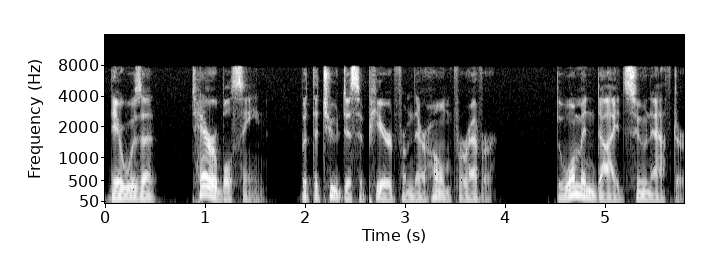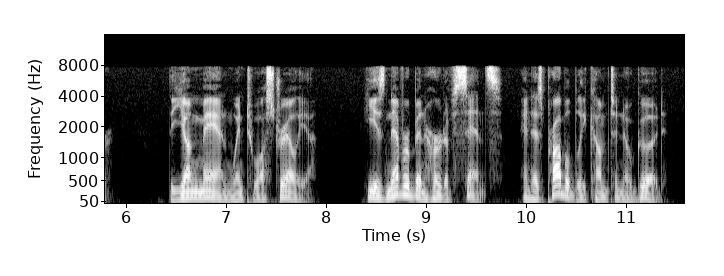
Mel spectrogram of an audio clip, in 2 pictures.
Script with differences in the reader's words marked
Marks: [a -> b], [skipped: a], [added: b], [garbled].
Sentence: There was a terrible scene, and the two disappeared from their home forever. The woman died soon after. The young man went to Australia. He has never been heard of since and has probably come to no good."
There was a terrible scene, [and -> but] the two disappeared from their home forever. The woman died soon after. The young man went to Australia. He has never been heard of since and has probably come to no good."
